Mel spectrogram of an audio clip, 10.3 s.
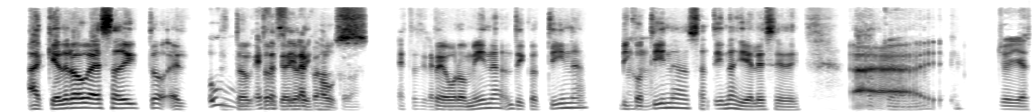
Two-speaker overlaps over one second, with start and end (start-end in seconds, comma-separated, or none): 2.1-3.6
